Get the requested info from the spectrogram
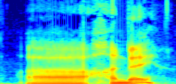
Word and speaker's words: Hyundai: And then another car company, H-Y-U-N-D-A-I. – Hyundai.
